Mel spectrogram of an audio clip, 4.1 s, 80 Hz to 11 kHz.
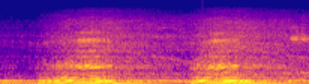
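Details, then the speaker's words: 2016 John Deere Gator 825i after fuel pump and regulator replacement: two quick throttle blips rise and fall cleanly with no stumble; the earlier miss came from the regulator over-fuelling. "This pump is nothing in noise. I can hear it. I don't even know if y'all can hear it. It pumps up, but it's way quieter than the one that was on there."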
